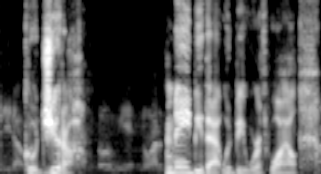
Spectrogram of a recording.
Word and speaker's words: ゴジラ: The emphasis on Gojira as a title is merely an attempt to incline people back to the Japanese pronunciation.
